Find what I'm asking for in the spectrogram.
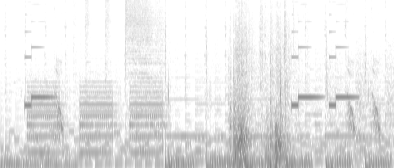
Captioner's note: alarm rings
